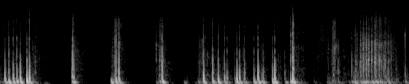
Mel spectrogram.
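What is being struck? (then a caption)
Plastic disc golf disc. Fingertips tap quickly on the top of a yellow plastic disc golf disc with a thin shell, making dull, low, hollow knocks that die away almost instantly. The taps come in uneven bursts and clusters, and end with a stretch of light, brighter scratching across the plastic.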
